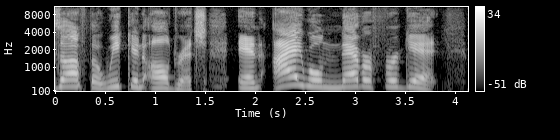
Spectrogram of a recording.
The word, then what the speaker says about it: Aldrich: It was interesting to see Tony go after Aldrich. I said it right this time. – You did.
